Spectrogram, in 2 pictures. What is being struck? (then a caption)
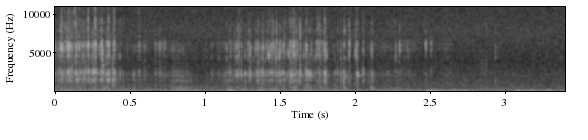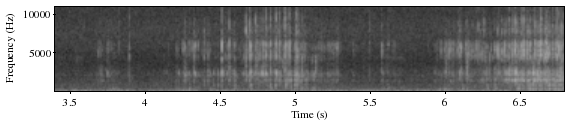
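Silicone scrubber sponge. Fingertips scratch and rub the bristled surface of a grey silicone scrubber sponge that is rolled into a tube and held in both hands. The result is bright, hissy scratching that comes in uneven bursts, louder at the start, middle and end, with quieter rubbing between.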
